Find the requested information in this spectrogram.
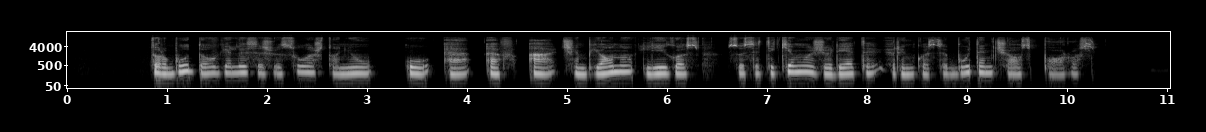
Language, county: Lithuanian, Vilnius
